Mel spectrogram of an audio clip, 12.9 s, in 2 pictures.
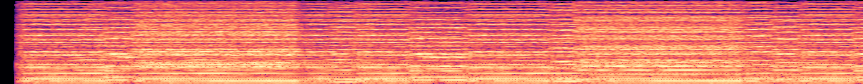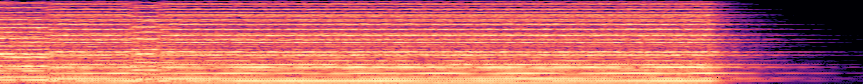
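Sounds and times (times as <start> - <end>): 
string orchestra fanfare: 0.1 - 12.3.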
